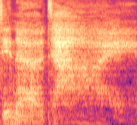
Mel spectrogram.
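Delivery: awful, very deep, creaky, rough monstrous creature voice. Game master voicing the figures speaking Infernal, in an awful voice. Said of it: "say in this awful kind of voices".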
